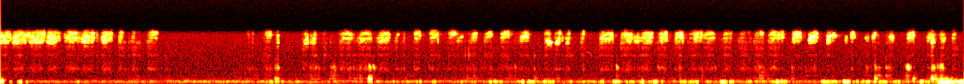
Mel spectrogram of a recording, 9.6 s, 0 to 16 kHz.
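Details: Eurasian blue tit nestlings, three chicks at day 19 in a nest box on a rainy day of first flight tries, keep up fast high chirping runs with scratching, rustling movement and a sharp bump at the end.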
